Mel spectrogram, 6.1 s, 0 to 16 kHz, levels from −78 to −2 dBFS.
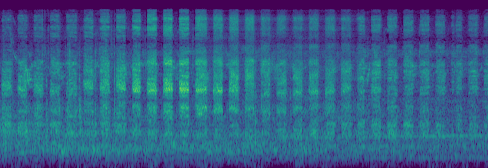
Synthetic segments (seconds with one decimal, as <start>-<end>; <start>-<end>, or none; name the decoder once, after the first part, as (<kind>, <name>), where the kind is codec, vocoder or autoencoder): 2.5-4.5 (autoencoder, DAC-VAE)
